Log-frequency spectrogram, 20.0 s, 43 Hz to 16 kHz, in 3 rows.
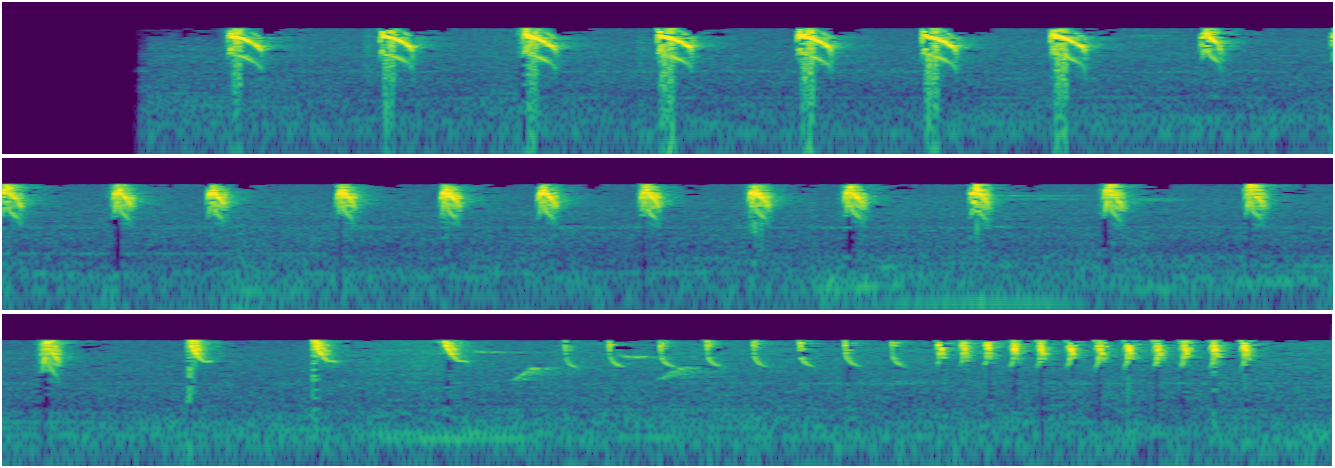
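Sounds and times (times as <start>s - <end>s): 
long-tailed shrike singing sharp high clipped notes and stuttering trill: 3.3s - 19.7s.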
